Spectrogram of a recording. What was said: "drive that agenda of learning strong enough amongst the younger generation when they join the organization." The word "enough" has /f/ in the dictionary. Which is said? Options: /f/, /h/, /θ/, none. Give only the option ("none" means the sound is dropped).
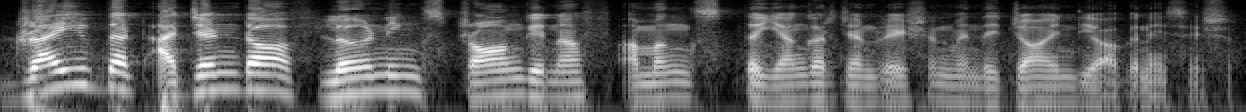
/f/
